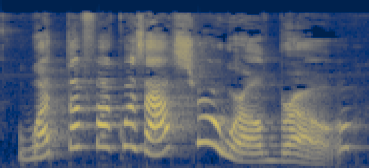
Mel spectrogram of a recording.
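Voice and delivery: loud high what the fuck; exasperated outburst. Real, not acted. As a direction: burst out in disbelief. Outraged topic opener.

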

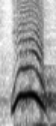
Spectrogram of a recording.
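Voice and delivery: very high, loud "woo"; exultant high-pitched holler; celebratory whoop. Acted. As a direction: cheer with a piercing whoop. Whoops as God cheering.

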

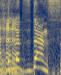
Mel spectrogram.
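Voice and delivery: hammed-up high slow call to dance; mock friend, hammed-up. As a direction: drag out the invite like a party host. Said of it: "he goes".

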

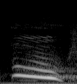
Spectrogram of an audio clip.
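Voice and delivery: high excited woo; joyful whoop. Real, not acted. Preacher overflowing with joy.

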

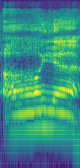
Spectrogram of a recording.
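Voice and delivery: long drawn-out, high, soft "oh yeah"; mock realisation. YouTuber pretending petrol pumps work in power cuts, sarcastic drawl. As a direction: stretch it out with sarcasm. Sarcastic answer to his own question.

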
